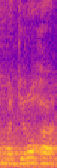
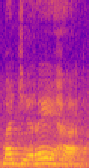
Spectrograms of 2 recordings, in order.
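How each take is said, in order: First: The vowel after r is a plain open 'a'. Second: The vowel after r leans toward 'e'. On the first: The speaker calls it wrong. "tidak dibaca majroha" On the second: The speaker calls it right. "tetapi majreha karena di sana terdapat hukum imalah"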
